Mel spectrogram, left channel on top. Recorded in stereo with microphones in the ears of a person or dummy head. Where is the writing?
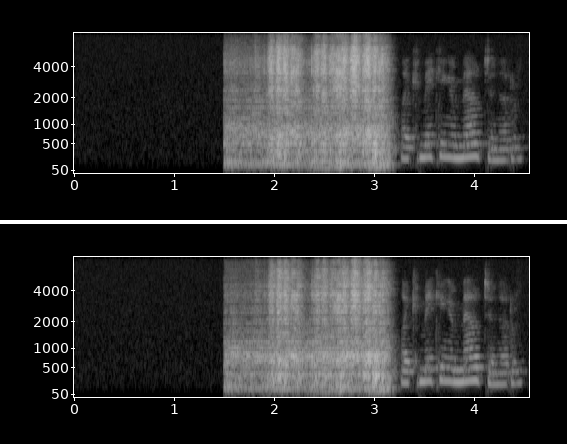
25° left (ahead or behind), 2.5 m.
